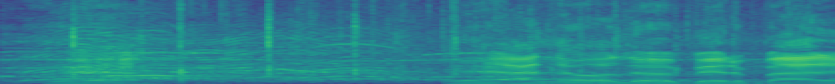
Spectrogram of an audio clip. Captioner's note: cheering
